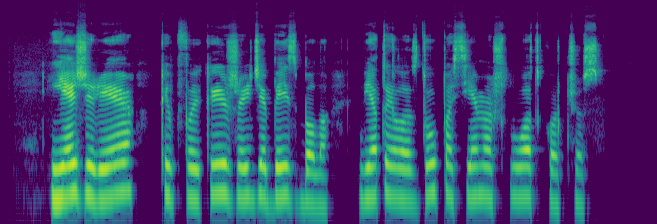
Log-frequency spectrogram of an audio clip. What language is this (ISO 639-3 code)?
lit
